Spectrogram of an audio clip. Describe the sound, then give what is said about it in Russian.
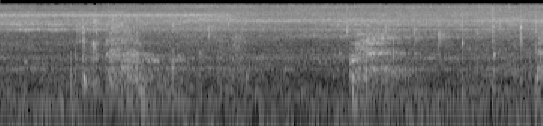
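Water running from a bathroom tap while someone scoops handfuls to wash their face: a steady, fairly quiet hiss of flowing water broken by a few brief splashes. “Он идет в ванну, набирает полные ладони воды из-под крана и умывает лицо.”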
